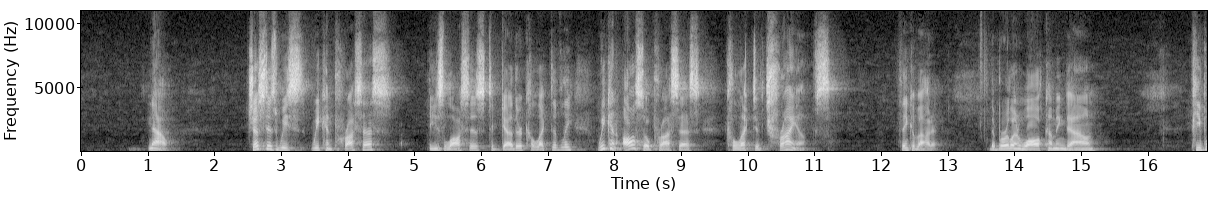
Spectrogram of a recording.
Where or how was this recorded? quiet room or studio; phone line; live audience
live audience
